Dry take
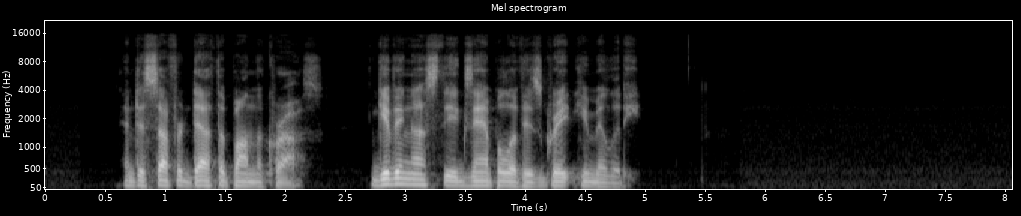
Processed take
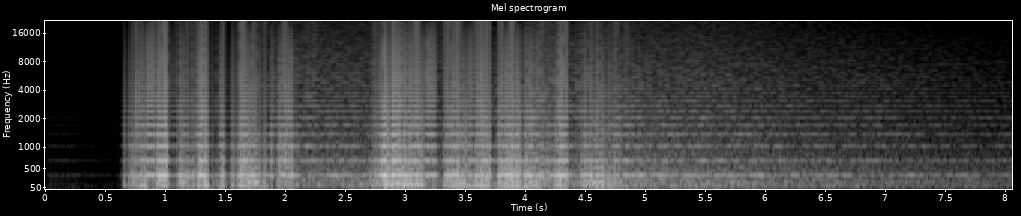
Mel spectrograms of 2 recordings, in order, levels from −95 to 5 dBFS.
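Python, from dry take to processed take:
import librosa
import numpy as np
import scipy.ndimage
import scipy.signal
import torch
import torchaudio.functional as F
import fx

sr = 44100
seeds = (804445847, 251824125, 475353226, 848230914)

p1 = np.r_[np.sort(x[:len(x) // 128 * 128].reshape(-1, 128), axis=1).ravel(), x[len(x) // 128 * 128:]]
p2 = fx.transient(p1, sr, attack_db=-7, sustain_db=4)
p3 = fx.granulator(p2, sr, seeds[0], grain_ms=100.0, per_s=20.0, spray_ms=26.0, spread_st=0)
y = p3 + fx.echo_diffused(p3, sr, ms=1187, feedback_pct=43, wet_db=-14.5, dry=0)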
